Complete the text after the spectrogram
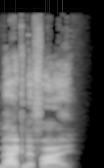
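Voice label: "magnify", American English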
